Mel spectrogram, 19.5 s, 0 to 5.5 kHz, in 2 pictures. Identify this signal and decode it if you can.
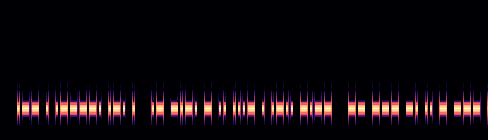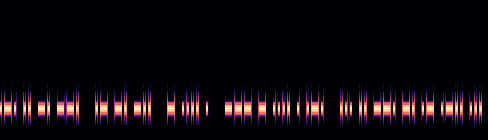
Morse code, heard as a keyed tone, about 25 wpm, 600 Hz. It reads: WE'RE ACTIVELY MONITORING AND THE OTHER SIGNALS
